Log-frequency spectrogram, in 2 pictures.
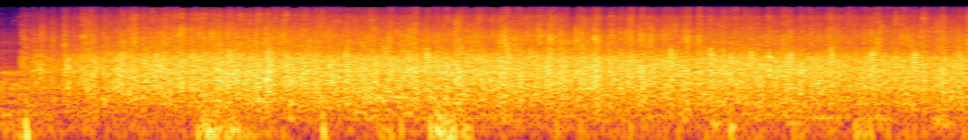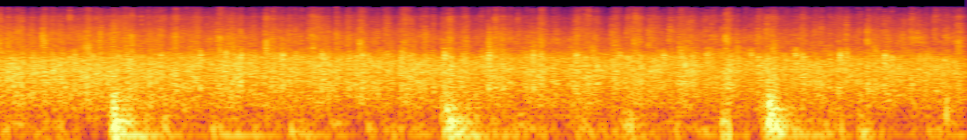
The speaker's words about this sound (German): Und ich möchte euch jetzt bitten, einmal unter Applaus unsere beiden Protagonisten des Abends hier auf der Bühne zu begrüßen. Unser Kapitän Fabian Kloß und unser Geschäftsführer Sport Samir Arabi.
